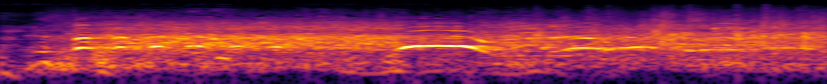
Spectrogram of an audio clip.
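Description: A theatre audience laughing and applauding after a punchline, a dense steady wash of clapping and laughter, with single laughs rising and falling through it.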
